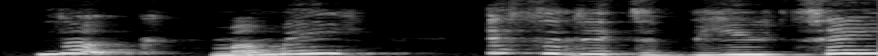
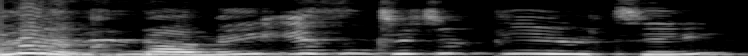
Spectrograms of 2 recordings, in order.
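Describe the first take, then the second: First: Put-on high, far-off childish posh voice; Sheila impression. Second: Put-on high, far-off girlish voice; posh Sheila. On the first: Teacher voicing Sheila for year eleven, high and girlish. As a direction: squeal it like a spoilt girl showing off her ring. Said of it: "my impersonation of how I think she speaks". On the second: Shown as a demonstration. Colleague asked to voice Sheila, high girlish squeal. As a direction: show off the ring like a spoilt daughter. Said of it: "Miss, you just say it".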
